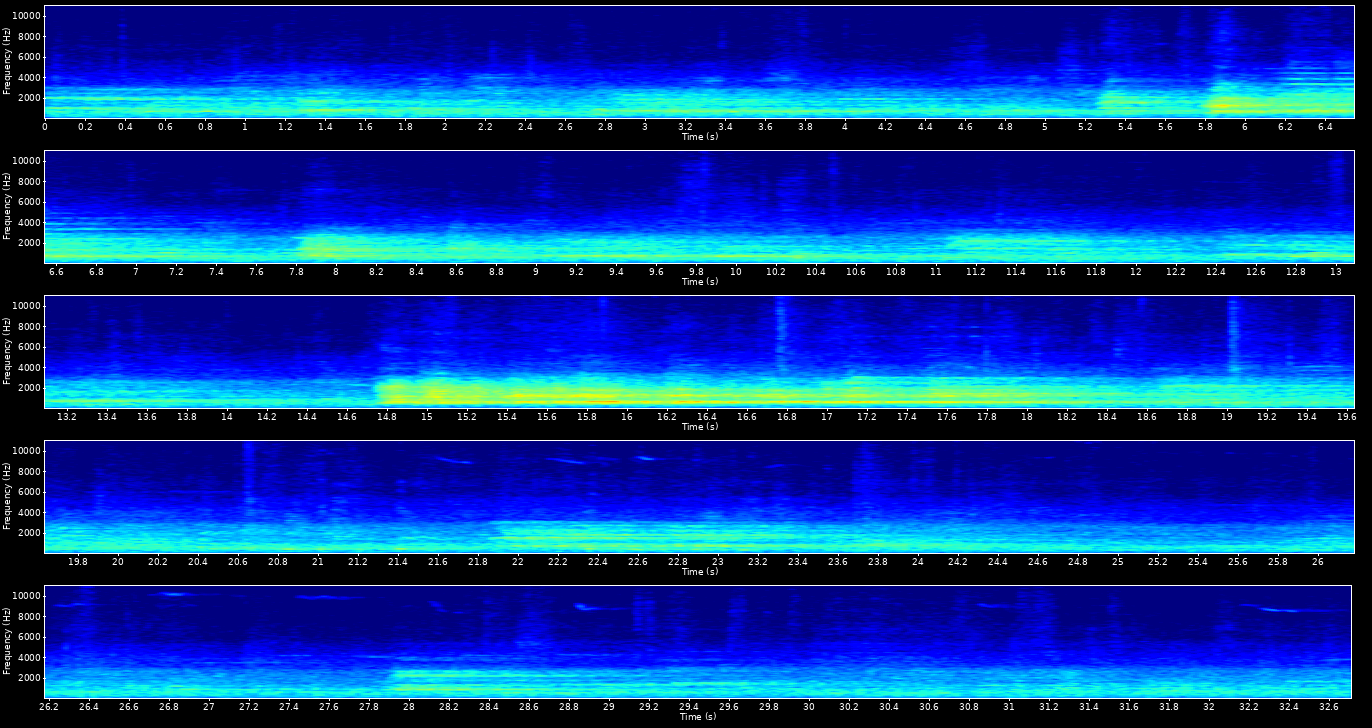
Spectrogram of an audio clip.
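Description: Hounds baying and howling in bouts of a few seconds each, the loudest about halfway through, over a murmur of crowd voices in a large hall.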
